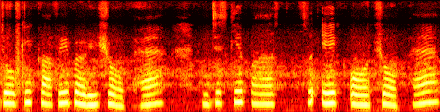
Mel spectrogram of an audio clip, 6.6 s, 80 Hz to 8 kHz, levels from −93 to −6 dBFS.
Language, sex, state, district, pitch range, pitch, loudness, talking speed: Hindi, female, Punjab, Pathankot, 220-260 Hz, 240 Hz, -17 LUFS, 110 wpm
